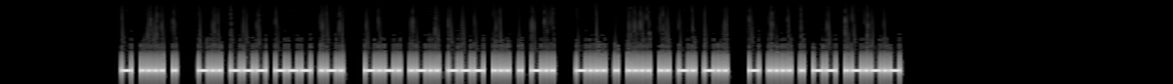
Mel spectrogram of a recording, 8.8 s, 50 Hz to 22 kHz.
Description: Morse code, heard as a keyed tone, about 50 wpm, 700 Hz. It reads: THE DOOR CLOSED BEHIND THEM.
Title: Sentences from Top 1400 Words 50wpm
